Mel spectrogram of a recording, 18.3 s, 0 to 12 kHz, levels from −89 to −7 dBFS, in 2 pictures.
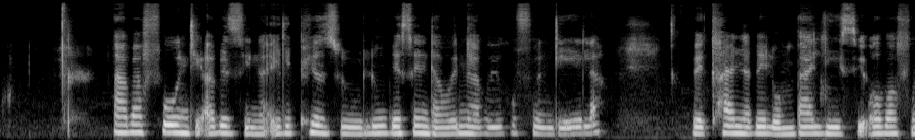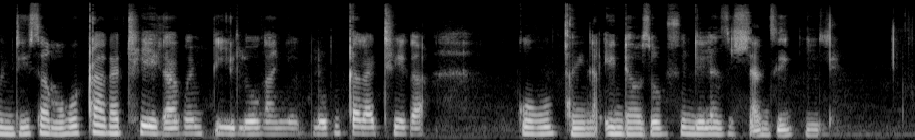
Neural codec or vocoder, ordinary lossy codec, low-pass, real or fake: codec, 44.1 kHz, 2.6 kbps, SNAC; MP3, 64 kbps; 10.8 kHz; fake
